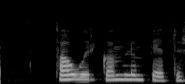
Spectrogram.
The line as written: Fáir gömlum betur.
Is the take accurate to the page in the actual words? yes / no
yes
